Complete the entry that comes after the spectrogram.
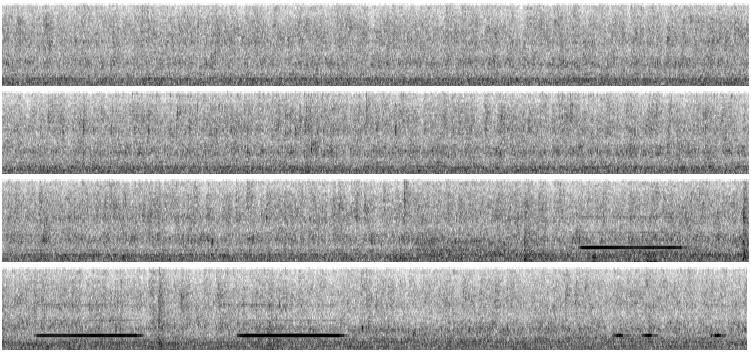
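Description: Chicken thighs frying in barbecue sauce in a pan, a steady sizzling hiss. About two-thirds of the way through, three long high electronic beeps sound in a row, and two short beeps near the end.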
